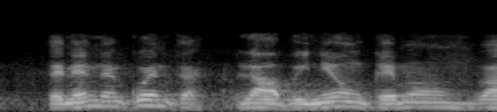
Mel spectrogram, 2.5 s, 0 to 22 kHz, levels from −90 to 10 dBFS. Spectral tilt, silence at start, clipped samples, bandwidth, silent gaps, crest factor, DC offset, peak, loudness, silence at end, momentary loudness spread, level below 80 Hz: -6.5 dB/octave; 0.25 s; under 0.1%; 7.4 kHz; none; 16 dB; under 0.1%; -8 dBFS; -26 LUFS; 0 s; 5 LU; -60 dBFS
